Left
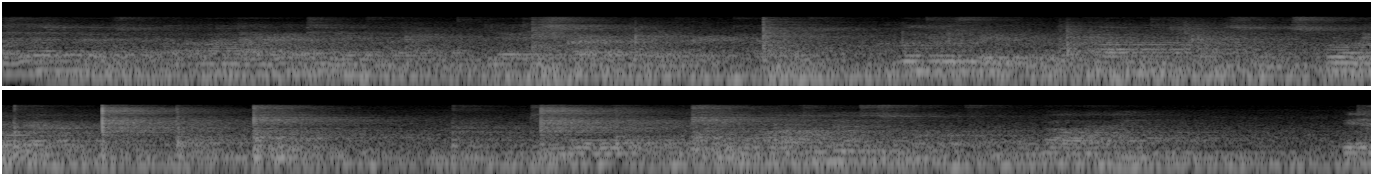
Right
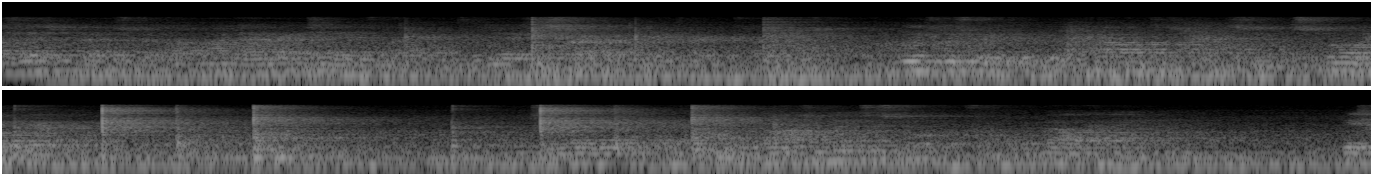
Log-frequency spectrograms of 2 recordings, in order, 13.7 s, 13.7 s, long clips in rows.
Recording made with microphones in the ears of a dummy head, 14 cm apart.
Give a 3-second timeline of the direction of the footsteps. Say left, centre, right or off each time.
right, left, centre, right, off.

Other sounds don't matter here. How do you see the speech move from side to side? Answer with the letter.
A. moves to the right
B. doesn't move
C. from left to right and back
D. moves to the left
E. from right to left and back
B.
